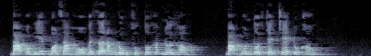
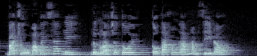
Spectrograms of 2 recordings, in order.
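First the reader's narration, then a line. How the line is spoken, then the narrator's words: Fearless. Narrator (Vietnamese): Cường không hề sợ hãi nói với bà Tuyết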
